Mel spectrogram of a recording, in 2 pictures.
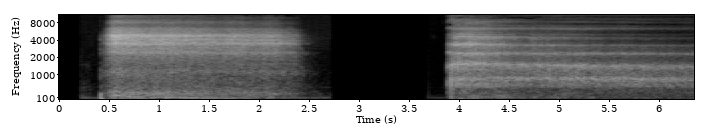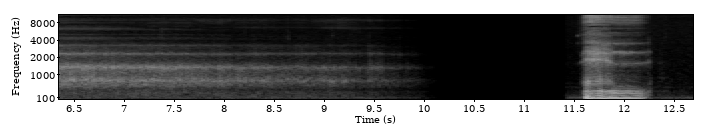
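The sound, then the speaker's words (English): A deep breath: a loud inhale of about two seconds, a long, slowly fading exhale of roughly six seconds, then a short, sharp intake of breath at the end, with silence between them. “And now, if you're ready, let's take that deep breath.”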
